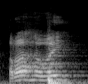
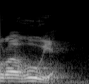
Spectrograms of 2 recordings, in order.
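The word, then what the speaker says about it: راهويه: راهوي إما تنطق راهوي أو راهوية، الاثنين المحدثون يقولون راهوية، وكل ما جرى هذا المجرى مثلا راهوية، زنجوية، سختوية، سعدوية، تمام، دي ألقاب يعني. أما اللغويون فيقولون وي، راهوي، سعدوي، زنجوي، ها كده يعني.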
